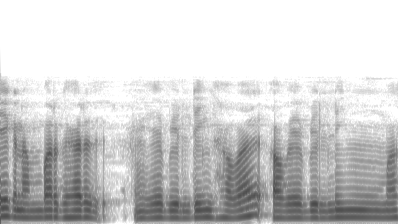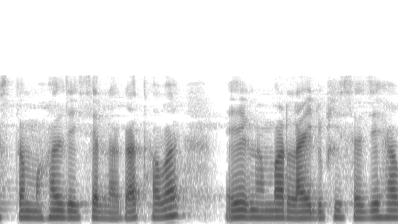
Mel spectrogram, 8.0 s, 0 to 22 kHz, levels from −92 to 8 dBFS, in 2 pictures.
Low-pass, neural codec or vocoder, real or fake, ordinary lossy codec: 5.4 kHz; none; real; none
